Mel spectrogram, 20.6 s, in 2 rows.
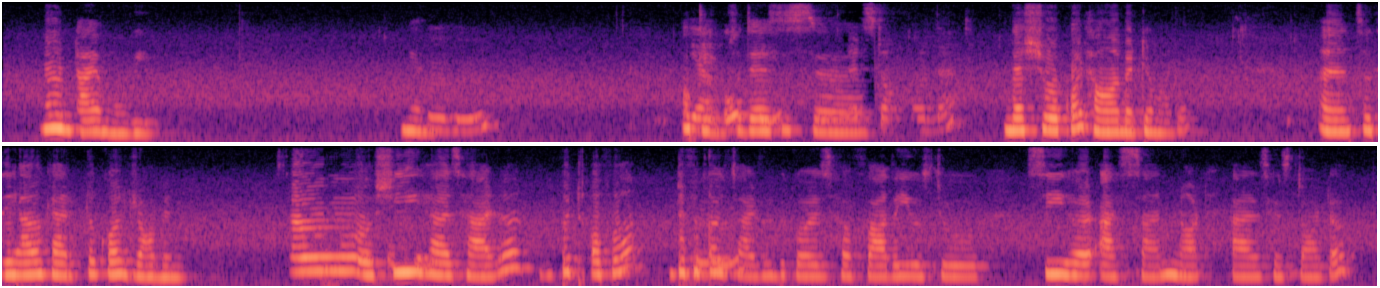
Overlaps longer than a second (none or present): present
